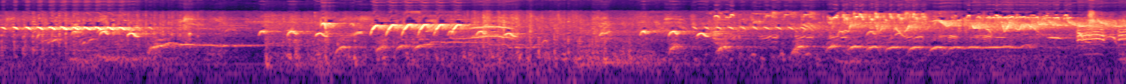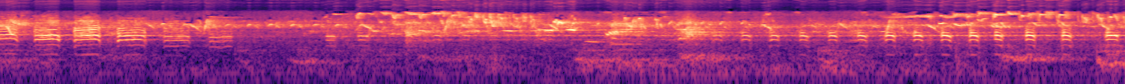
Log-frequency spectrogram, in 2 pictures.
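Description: Birds chirping and calling, many overlapping series of short repeated notes and rising and falling whistles, some in fast trills of several notes a second.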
